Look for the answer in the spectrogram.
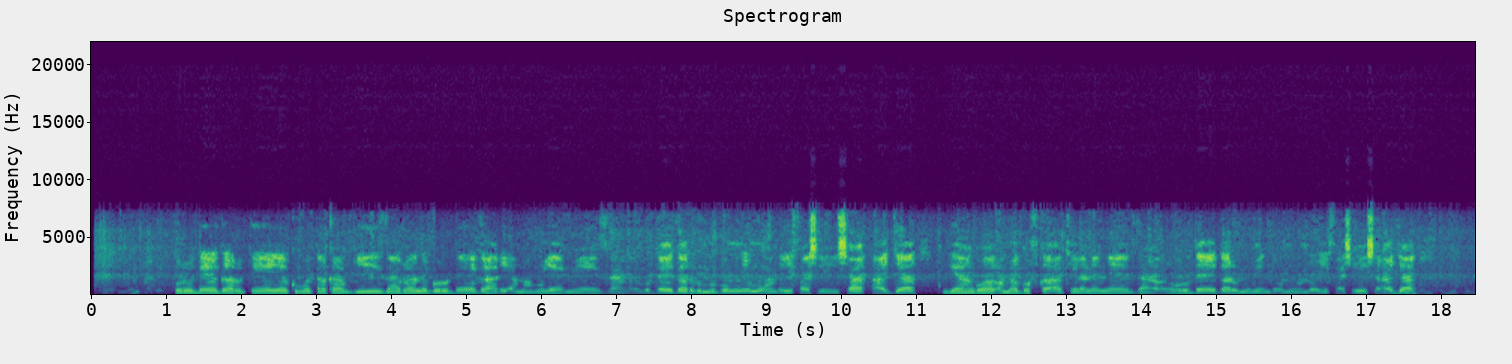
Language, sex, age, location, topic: Kinyarwanda, male, 50+, Musanze, health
